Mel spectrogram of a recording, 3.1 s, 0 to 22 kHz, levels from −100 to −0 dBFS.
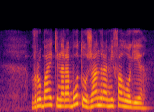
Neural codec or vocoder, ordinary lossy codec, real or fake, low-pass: none; Opus, 32 kbps; real; 7.2 kHz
